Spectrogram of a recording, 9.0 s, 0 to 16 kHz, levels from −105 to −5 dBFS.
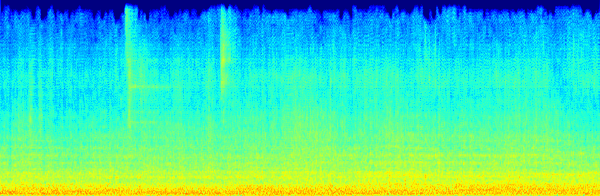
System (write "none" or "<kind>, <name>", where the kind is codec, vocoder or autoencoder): vocoder, Vocos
